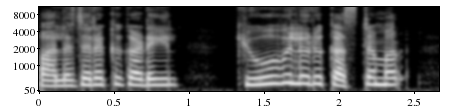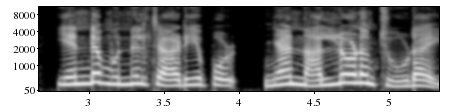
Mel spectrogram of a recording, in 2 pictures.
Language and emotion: Malayalam, angry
